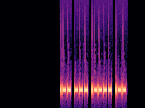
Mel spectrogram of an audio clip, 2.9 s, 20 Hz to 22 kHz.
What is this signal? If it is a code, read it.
Morse code, heard as a keyed tone, about 52 wpm, 700 Hz. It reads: WO1W
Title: USA Call Signs - 3x Character Spacing - 50wpm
